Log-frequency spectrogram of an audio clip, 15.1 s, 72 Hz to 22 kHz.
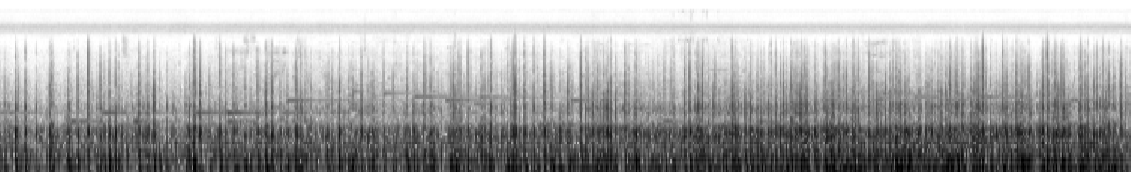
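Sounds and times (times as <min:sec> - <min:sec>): fireworks cracks and pops: 0:00.0 - 0:15.0
fireworks rumble: 0:00.0 - 0:15.0.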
